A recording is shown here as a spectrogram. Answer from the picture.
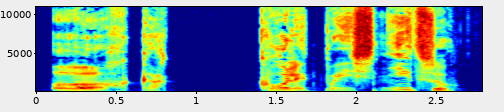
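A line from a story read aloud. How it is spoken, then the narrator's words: Groaning in pain. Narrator (Russian): простонал Петр Иванович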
